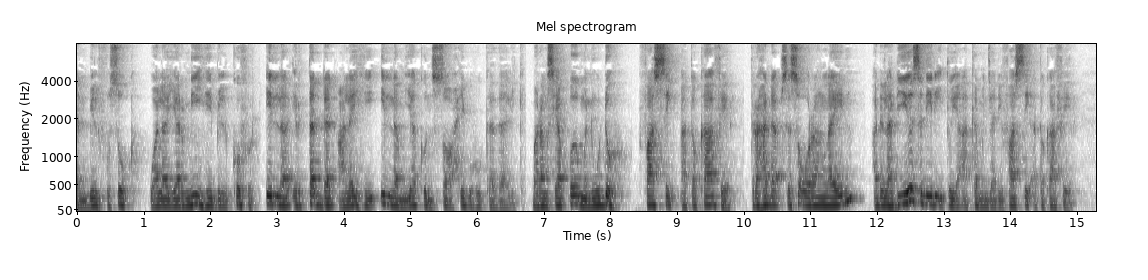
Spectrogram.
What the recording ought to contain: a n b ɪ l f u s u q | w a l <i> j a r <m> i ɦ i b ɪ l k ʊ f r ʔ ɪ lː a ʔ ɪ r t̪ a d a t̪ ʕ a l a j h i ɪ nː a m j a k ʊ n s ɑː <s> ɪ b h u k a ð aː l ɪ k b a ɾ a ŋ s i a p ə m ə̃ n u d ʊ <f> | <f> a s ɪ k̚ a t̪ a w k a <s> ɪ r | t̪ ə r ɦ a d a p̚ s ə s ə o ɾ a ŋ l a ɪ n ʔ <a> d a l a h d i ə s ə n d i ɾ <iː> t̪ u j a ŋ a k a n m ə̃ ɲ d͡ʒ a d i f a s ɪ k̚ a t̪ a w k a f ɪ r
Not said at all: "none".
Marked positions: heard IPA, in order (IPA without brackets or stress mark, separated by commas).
a, m, ħ, h, f, f, a, iː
